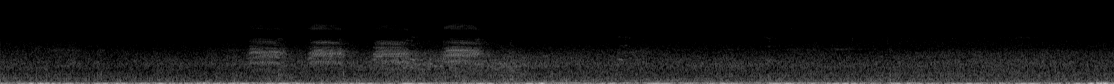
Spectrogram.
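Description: A crow cawing four times in quick succession, over a steady low rumble of wind on the microphone.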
